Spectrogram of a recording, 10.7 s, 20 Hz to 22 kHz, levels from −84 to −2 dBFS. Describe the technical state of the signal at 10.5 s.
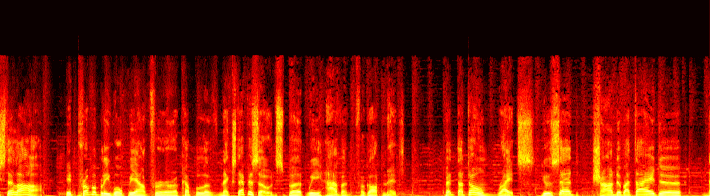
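The audio at 10.5 s is intact, with no technical fault present at that moment.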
